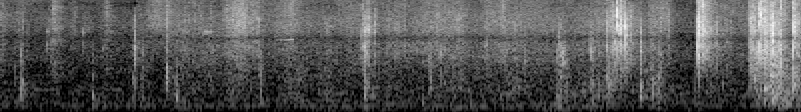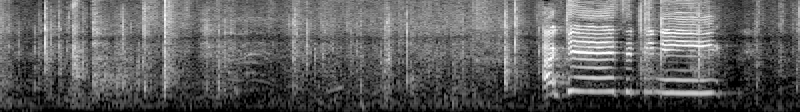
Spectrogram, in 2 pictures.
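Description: Quiet rustling and handling noises, glossy paper being handled and pressed, with a louder rustle about five seconds in. Near the end, a brief high-pitched hummed 'mmm' from a voice, in two short parts.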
